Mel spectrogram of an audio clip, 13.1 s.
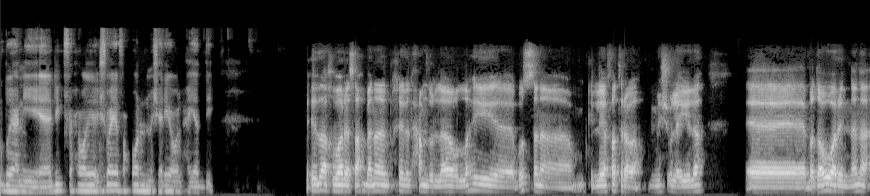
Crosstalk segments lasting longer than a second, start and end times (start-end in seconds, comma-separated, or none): none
